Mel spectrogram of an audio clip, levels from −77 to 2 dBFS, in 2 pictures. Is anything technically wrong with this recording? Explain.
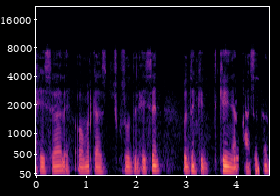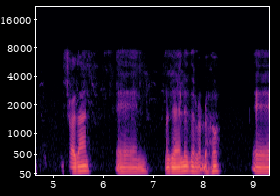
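Yes. This speech clip has two echo-related faults, heard as the band-limited call audio, which stops near 8 kHz, passes through its Opus codec.

Other side's voice leaking through, 4.03 to 4.08 s and 4.82 to 4.88 s: brief scraps of a second voice appear under the talker. The first is fairly prominent, about 10 dB below the speech. The second is faint, about 35 dB down. The likely cause is the far side playing from a loudspeaker into the microphone, with the echo canceller failing to subtract all of it.

Speech suppressed in double talk, 4.03 to 4.62 s and 5.13 to 5.37 s: the talker's level sags, by about 15 dB in the first stretch and about 25 dB in the shorter second one, so the voice thins and partly drops away. This likely happened because both sides spoke together, and the echo canceller could not tell the local talker from the echo, so it turned everything down.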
